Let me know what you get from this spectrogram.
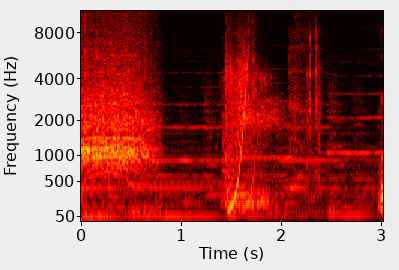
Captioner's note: jeffpicksupcube.mp3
